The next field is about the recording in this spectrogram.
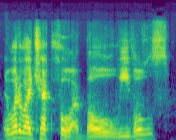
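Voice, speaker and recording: A man playing a gruff, menacing, sarcastic police detective in a 1940s-style radio noir, curt and taunting. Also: lowish voice, big pitch swings, unhurried, a little mellow. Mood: gruff, threatening. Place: live remote video-call performance.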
